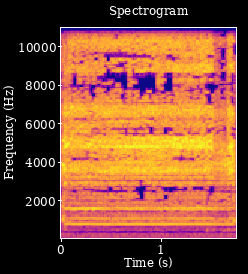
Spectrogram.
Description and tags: This is part of the sound of a Canon MV100 digital video camera opening and closing its Mini DV cassette door. Complex! Great Japanese engineering.
actuator, buzzing, electrical, electromechanics, motor, precision, robot, whir, whirring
